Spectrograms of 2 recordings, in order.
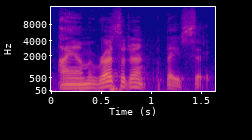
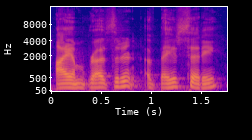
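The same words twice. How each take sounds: First: Soft and away from the mic; speaking too softly to be heard; too quiet. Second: Louder, close to the microphone; leaning into the mic. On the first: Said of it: "could you speak up a little bit". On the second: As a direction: lean in and speak up. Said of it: "lean into the microphone". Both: Real, not acted.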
